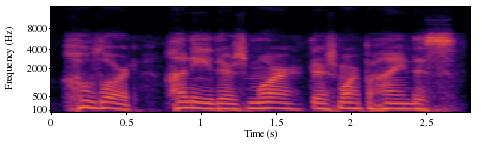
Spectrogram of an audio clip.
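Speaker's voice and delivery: urgent call over his shoulder; alarmed Kuth. Acted. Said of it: "he says".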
